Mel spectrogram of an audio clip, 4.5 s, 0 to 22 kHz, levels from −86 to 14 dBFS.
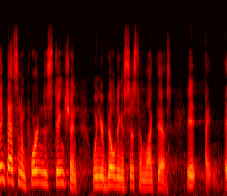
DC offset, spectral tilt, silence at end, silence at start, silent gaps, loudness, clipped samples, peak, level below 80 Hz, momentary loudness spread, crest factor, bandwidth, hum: under 0.1%; -4 dB/octave; 0 s; 0 s; none; -34 LUFS; under 0.1%; -16 dBFS; -80 dBFS; 15 LU; 18 dB; 14 kHz; none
